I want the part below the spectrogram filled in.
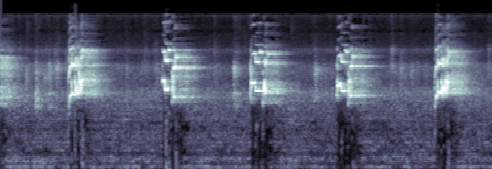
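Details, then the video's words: Lovebird giving harsh, broadband squawking bursts, five in all, spaced roughly every one and a half seconds with near-quiet gaps between them; no other clear sounds. "Love bird istimiwir"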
